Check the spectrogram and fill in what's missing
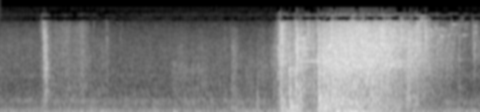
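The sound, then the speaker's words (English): A glass cabinet full of lab equipment crashes and shatters in a loud burst of breaking glass that rings out for a second or two, preceded by a single sharp knock and a few faint clinks, as a person leans against it. “The assistant gets up, slowly walks over, leans against a glass cabinet full of lab stuff.”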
